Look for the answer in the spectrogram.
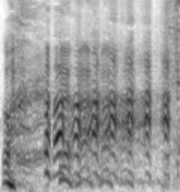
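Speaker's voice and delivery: high amused laugh; real laughter. Real, not acted. Host laughs at joke about what he pays, high laughter.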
